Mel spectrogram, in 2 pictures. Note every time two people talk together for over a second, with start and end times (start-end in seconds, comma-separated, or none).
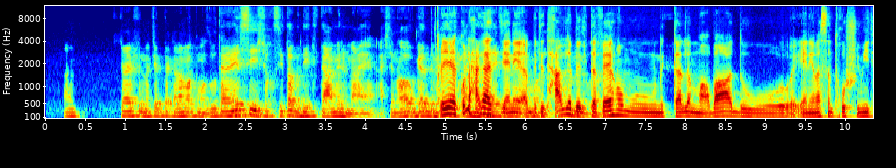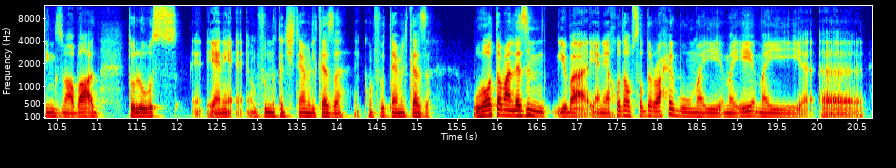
4.9-7.1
